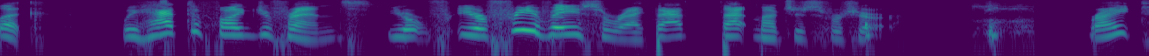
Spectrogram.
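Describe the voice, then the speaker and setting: The speaker uses a put-on character voice with long, frequent pauses. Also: woman, high pitch for a woman, moderate pace. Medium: actual play. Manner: hesitant, stammering.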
